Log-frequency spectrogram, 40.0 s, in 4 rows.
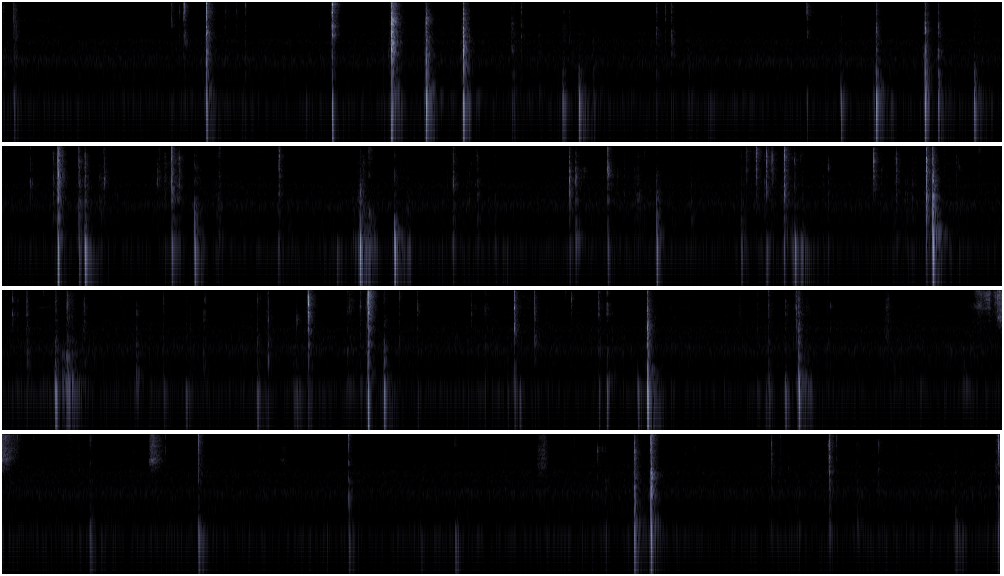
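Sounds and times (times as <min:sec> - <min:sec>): soft hiss: 0:28.8 - 0:31.8.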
